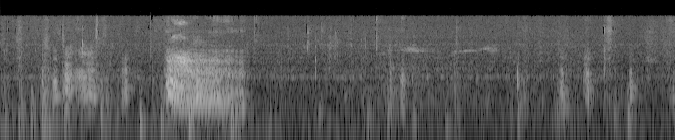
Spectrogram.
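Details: Playing puppies from Memphis-true Olga and Scarko de la Betoule: one loud rasping growl lasting about a second amid soft scuffling and faint background noises.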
